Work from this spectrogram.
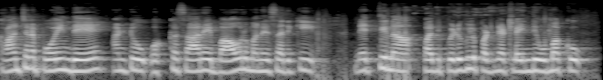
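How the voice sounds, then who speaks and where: Brief: woman audiobook narrator, evenly paced novel reading, middling pitch, monotone. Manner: steady, even reading.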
